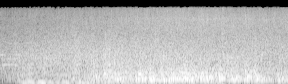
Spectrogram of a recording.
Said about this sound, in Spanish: La noche comenzaba a caer y una tremenda lluvia azotó la boscosa zona por donde buscaban al maleante.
